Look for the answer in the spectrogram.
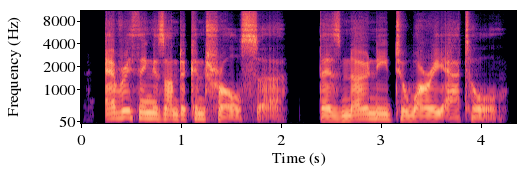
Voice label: calm; jarvis; ultron; claude-voice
